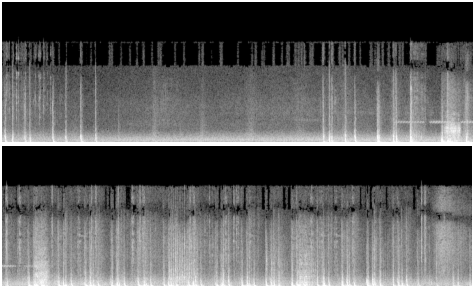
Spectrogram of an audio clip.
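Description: Horse hooves clop and thud on rough ground.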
